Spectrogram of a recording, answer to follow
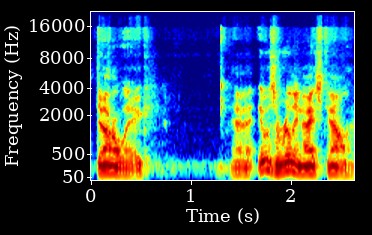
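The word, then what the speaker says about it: Duenweg: it's looks like it's spelled Duna but it's pronounced dwig and it was a really nice town really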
